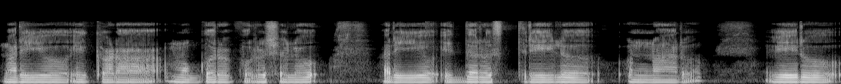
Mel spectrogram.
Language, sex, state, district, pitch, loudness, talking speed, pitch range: Telugu, male, Andhra Pradesh, Sri Satya Sai, 110 Hz, -16 LUFS, 65 wpm, 105-110 Hz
